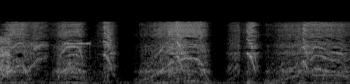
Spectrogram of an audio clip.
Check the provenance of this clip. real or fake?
fake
